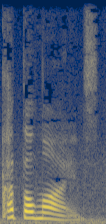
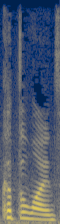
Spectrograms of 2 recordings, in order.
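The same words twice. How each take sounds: First: Full loud bellow, even harder; louder bellowed order. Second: Loud bellowed order. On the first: First mate repeating his order to the crew, louder bellow. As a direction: roar the order again, louder. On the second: First mate ordering his crew, loud bellow. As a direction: bark it out loud. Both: A narrator's reading. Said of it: "he bellowed".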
